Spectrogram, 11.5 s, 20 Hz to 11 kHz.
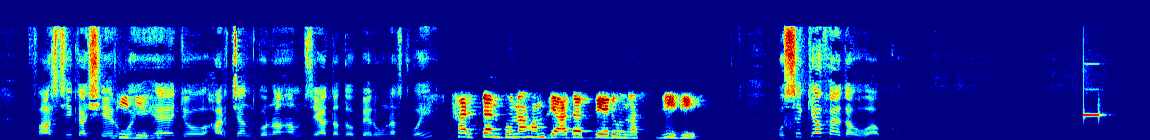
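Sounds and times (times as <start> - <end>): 
speech: 0.4 - 7.1, 7.8 - 9.0
phone call disconnect beep: 10.8 - 11.1.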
